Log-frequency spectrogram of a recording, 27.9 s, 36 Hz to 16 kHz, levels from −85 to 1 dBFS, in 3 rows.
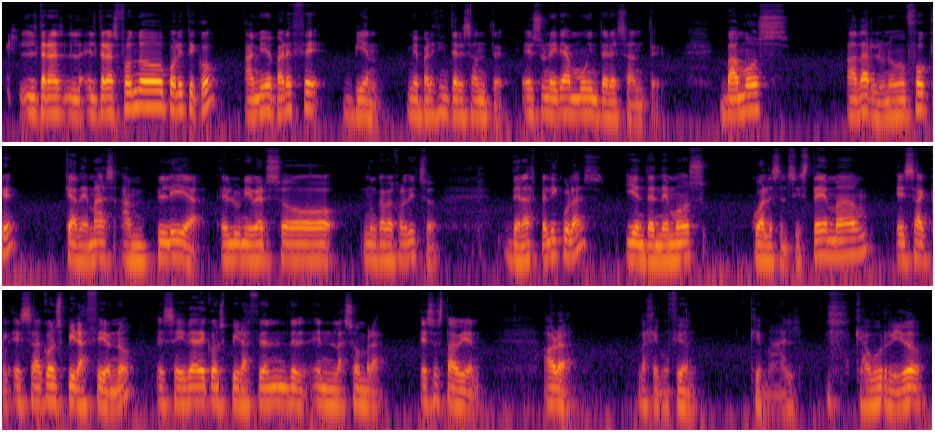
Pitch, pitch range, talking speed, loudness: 115 Hz, 105-125 Hz, 130 wpm, -28 LUFS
